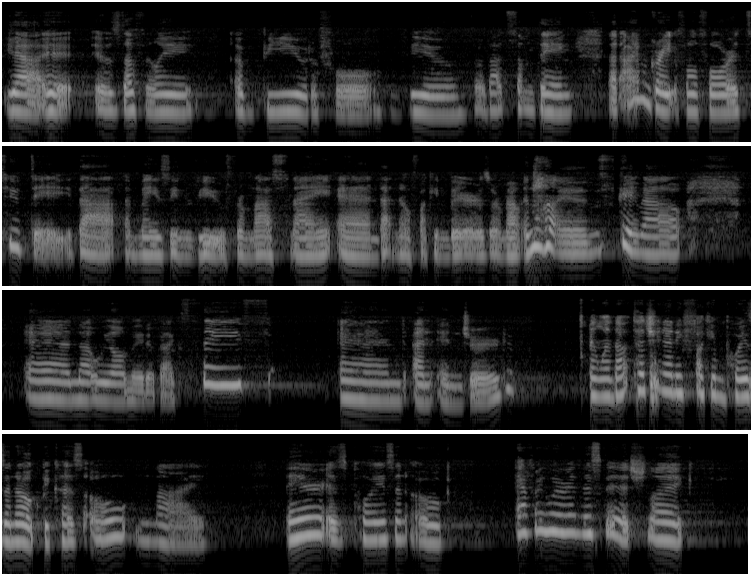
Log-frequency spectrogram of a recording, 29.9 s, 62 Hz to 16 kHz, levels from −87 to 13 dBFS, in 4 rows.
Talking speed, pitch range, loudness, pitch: 120 wpm, 190-280 Hz, -37 LUFS, 225 Hz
